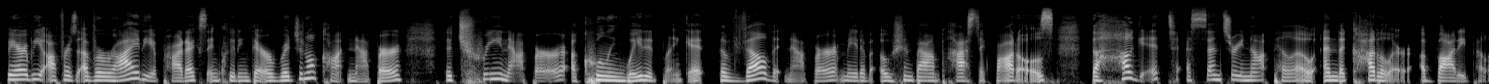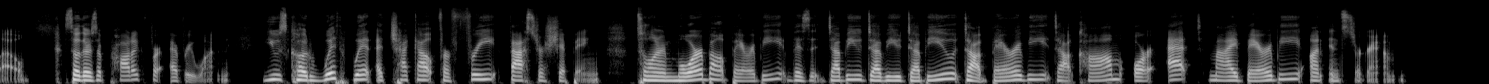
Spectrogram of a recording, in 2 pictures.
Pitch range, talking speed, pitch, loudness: 175-215 Hz, 130 wpm, 190 Hz, -20 LUFS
